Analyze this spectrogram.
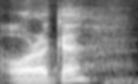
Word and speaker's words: Oarga: And Anna Oarga?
